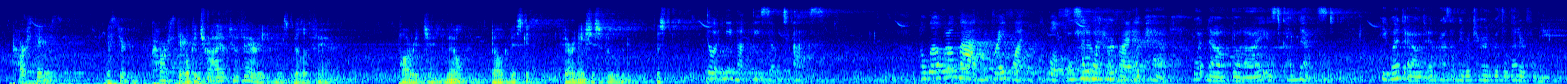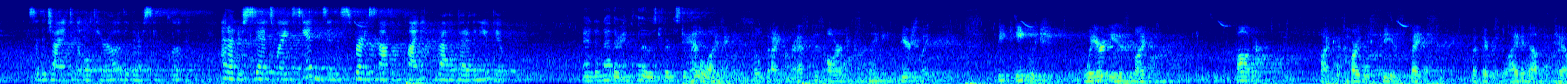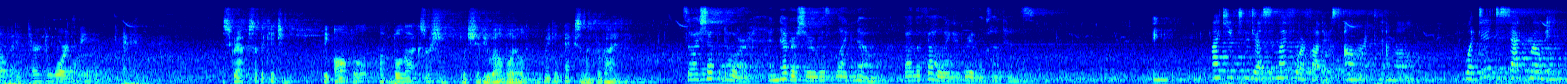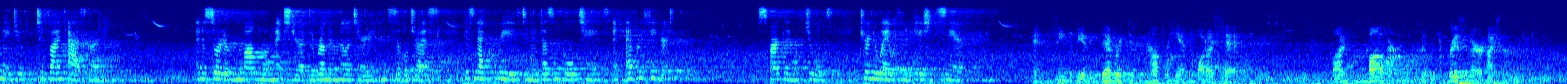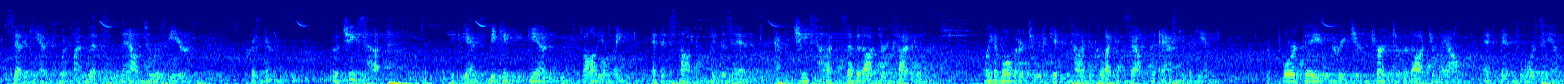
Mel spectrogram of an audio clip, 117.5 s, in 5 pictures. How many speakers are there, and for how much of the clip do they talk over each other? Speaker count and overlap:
4, about 2%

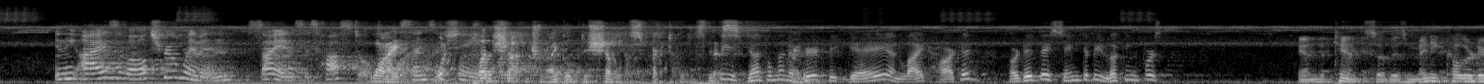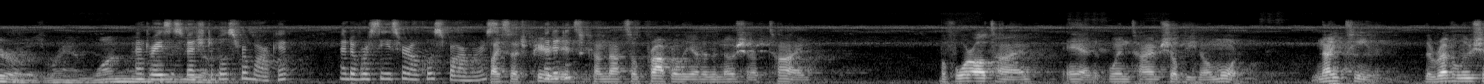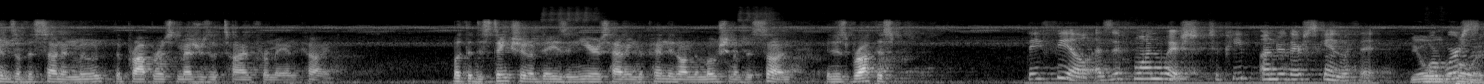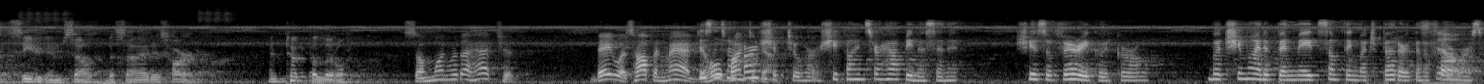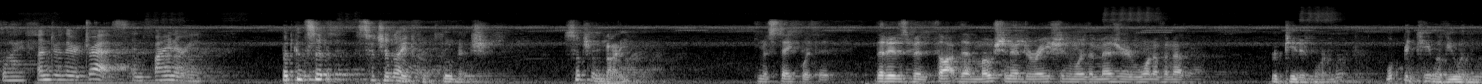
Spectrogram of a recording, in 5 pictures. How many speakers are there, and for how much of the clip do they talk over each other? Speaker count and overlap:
6, about 10%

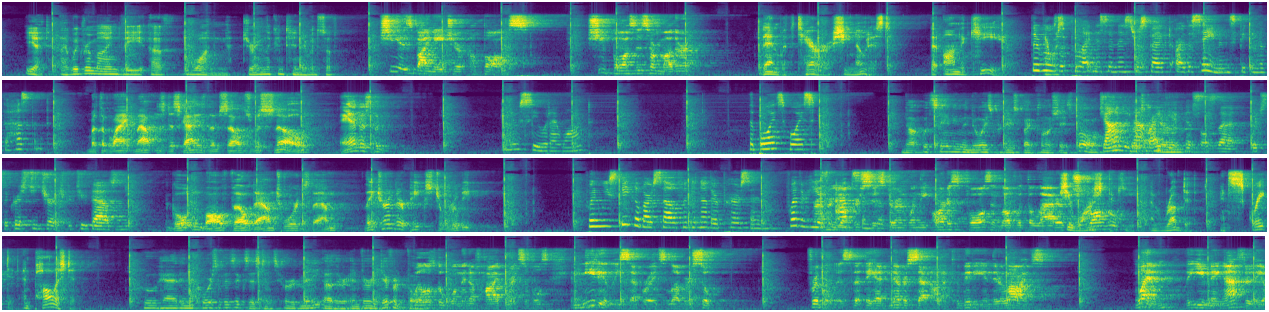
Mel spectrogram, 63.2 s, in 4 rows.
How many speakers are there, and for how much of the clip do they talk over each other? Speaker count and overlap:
8, about 6%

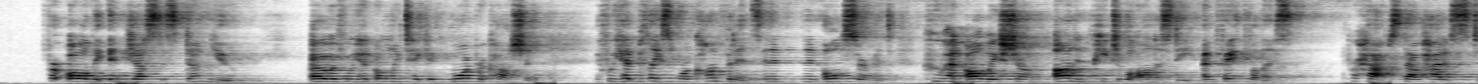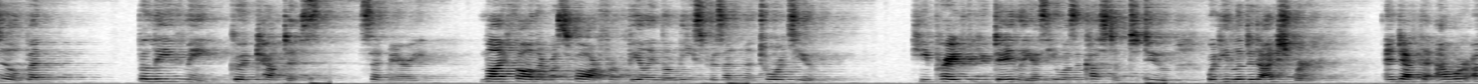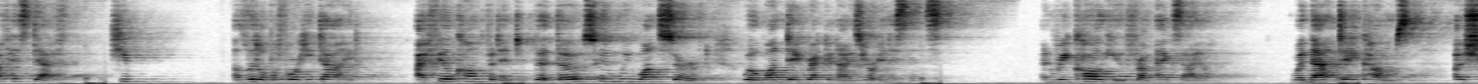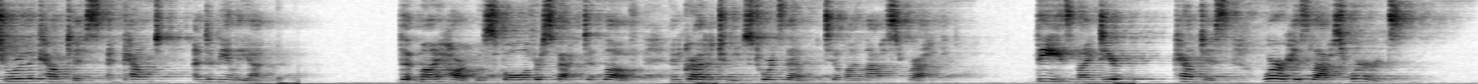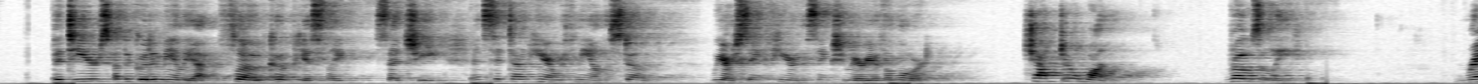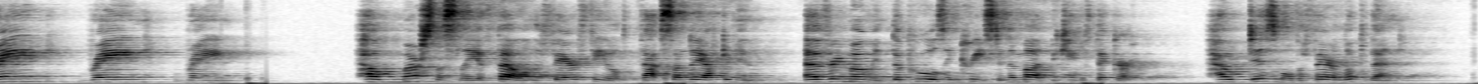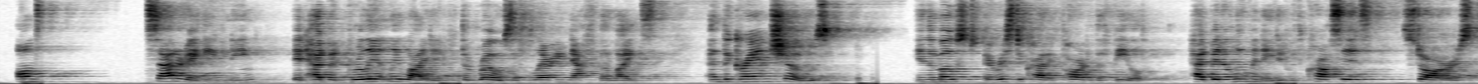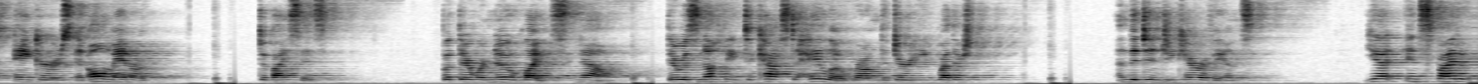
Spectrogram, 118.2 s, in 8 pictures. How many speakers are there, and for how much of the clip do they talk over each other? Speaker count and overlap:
1, no overlap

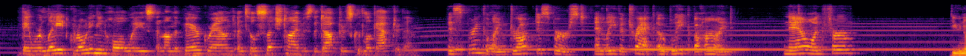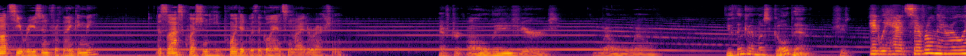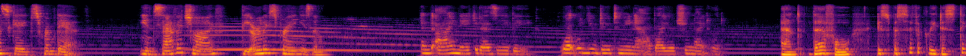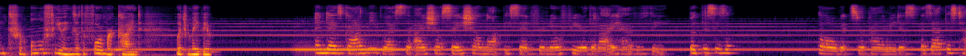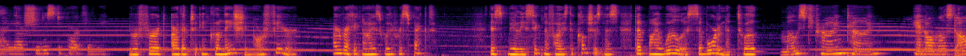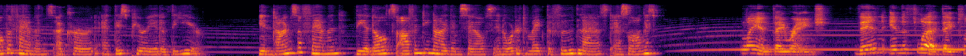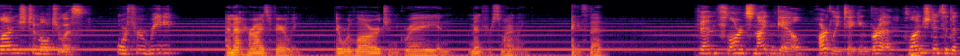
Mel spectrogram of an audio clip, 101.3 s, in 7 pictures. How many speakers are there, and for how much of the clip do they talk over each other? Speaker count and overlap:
7, no overlap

